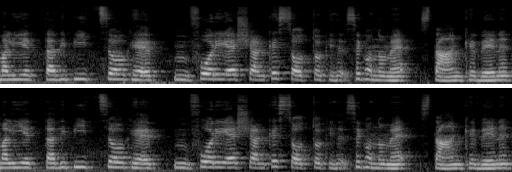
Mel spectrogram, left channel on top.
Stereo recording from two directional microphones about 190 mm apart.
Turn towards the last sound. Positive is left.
turn(degrees=-5)  # may be behind; listen again after turning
